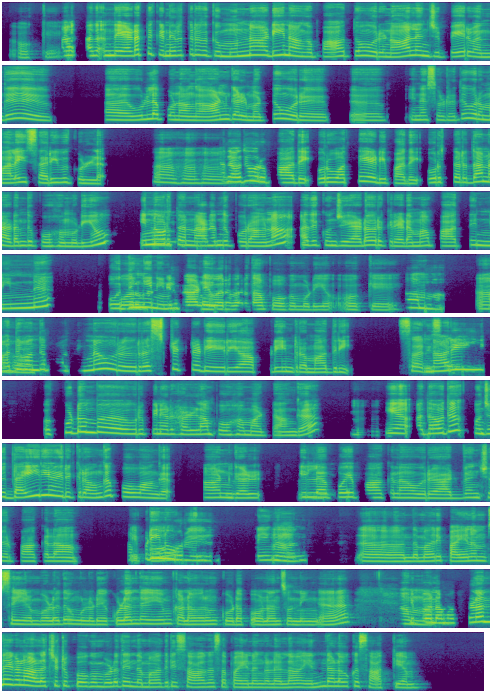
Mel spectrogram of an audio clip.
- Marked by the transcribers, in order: in English: "ஓகே"; other background noise; tapping; distorted speech; in English: "ஓகே"; in English: "ரெஸ்ட்ரிக்டட் ஏரியா"; static; in English: "அட்வன்சர்"
- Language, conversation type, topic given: Tamil, podcast, திட்டமில்லாமல் திடீரென நடந்த ஒரு சாகசத்தை நீங்கள் பகிர முடியுமா?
